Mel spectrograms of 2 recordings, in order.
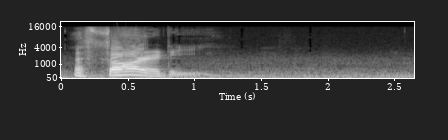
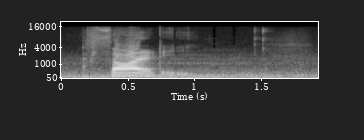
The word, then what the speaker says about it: authority: here so you see stress is not on the first part now stress is on the second part uh e does it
